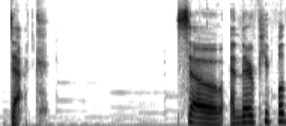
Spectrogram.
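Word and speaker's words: deque: So that actually makes sense why it would be deck versus D E Q U E U E. Okay. So we're talking about two different things. So, I'm talking about a deck which is double-ended Q. I'm not talking about DQing an item in an array. Google says it's pronounced deck.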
